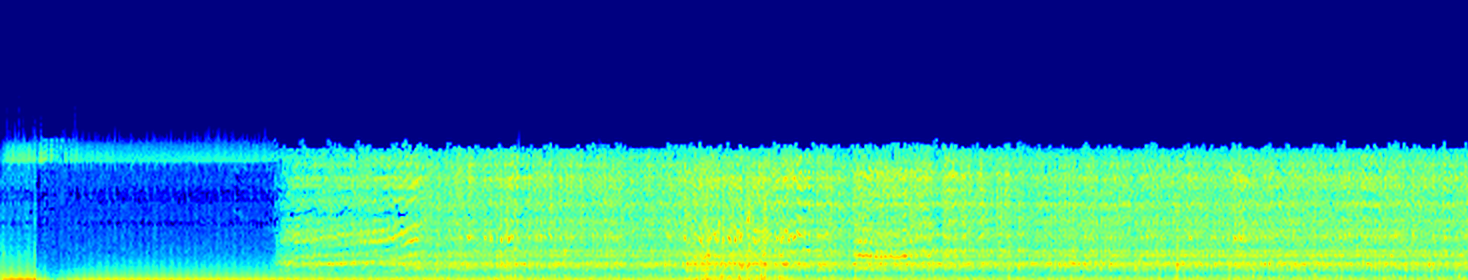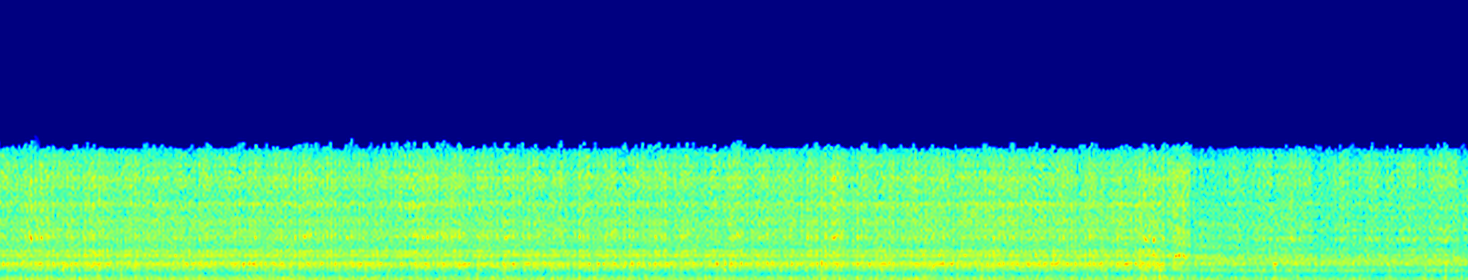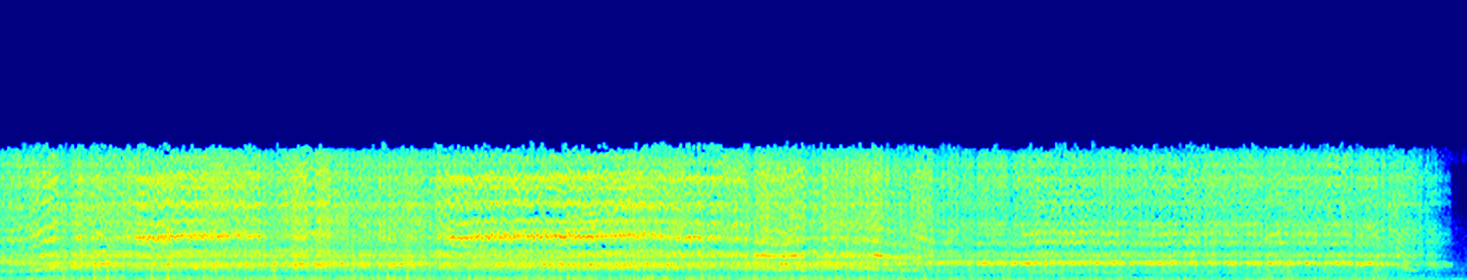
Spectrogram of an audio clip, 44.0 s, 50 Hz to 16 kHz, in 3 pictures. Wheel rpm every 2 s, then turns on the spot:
0, 80, 220, 230, 220, 230, 230, 230, 230, 230, 240, 230, 230, 180, 170, 220, 230, 210, 210, 160, 140, 110.
none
